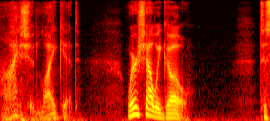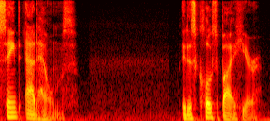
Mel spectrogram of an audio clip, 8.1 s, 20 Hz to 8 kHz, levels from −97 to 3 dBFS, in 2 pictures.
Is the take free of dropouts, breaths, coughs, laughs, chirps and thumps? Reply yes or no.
yes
